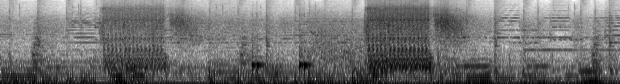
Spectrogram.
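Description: Gunfire in the wartime strategy game Close Combat: Cross of Iron, with two dense bursts of rattling automatic fire over a steady low rumble and scattered mechanical clatter, with no voices.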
